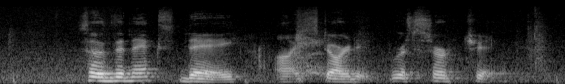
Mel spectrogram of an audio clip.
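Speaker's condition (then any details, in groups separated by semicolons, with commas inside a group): Spasmodic dysphonia; ALS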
